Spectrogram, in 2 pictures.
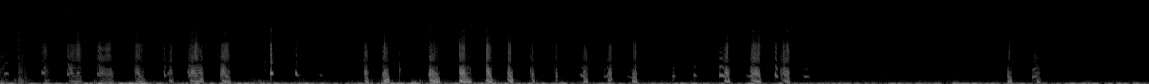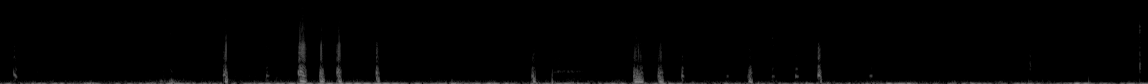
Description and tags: Female rabbit
Tascam DR-07MKII
animal, bunny, growl, growling, pet, rabbit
